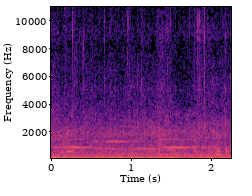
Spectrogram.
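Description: Steady low outdoor rumble with faint held tones of distant music.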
